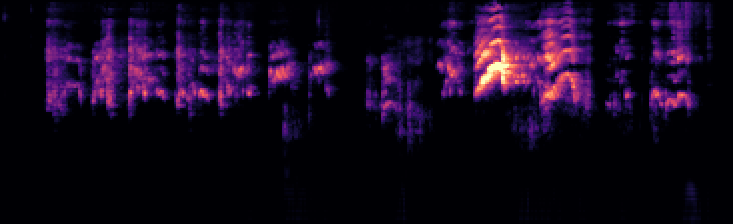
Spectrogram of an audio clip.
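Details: Pet budgerigars housed with cockatiels chatter softly in quick buzzy notes, then one louder harsh screech followed by more mumbled warbling.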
